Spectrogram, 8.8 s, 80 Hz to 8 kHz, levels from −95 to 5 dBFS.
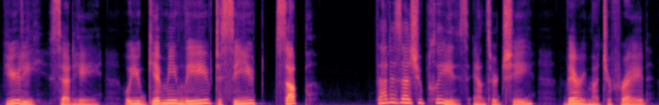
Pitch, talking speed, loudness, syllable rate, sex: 195 Hz, 150 wpm, -18 LUFS, 4.1 syllables/s, female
